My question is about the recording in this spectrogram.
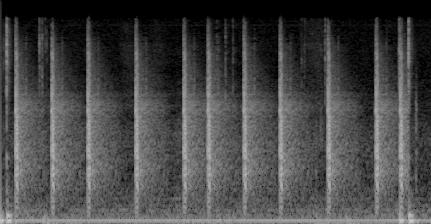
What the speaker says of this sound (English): I'm using these claps which just come whenever this track is getting filtered.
